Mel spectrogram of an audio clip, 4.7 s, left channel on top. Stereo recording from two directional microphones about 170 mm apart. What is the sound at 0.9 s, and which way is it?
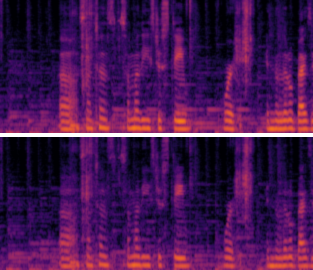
A woman's voice, 45° left (ahead or behind).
